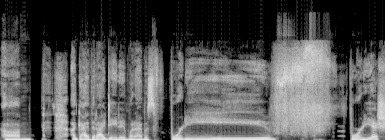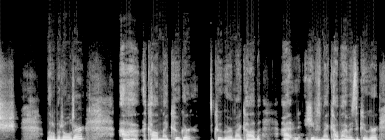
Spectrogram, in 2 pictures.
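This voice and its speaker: A dating coach in her 50s hosts a casual solo podcast, chatty and exasperated, stumbling over restarts as she reads listener comments aloud and then answers them. Her medium-pitched voice is husky with a darkish tone. The studio-quality recording has no echo.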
